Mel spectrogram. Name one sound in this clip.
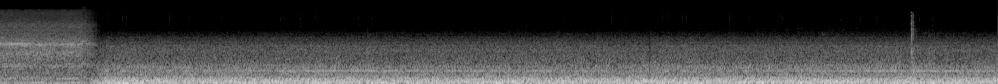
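A high-speed electric train rumbles at speed, heard from inside the cab.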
